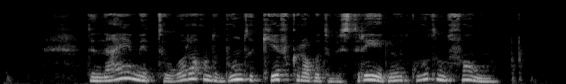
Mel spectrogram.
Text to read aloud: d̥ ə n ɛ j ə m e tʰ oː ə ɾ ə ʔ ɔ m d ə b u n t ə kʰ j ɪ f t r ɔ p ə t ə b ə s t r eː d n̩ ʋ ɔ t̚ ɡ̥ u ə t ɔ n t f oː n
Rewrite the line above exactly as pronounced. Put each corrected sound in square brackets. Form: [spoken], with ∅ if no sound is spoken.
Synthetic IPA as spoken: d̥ ə n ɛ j ə m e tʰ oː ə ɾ ə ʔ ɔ m d ə b u n t ə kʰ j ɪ f [k] r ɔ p ə t ə b ə s t r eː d n̩ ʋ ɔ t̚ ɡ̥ u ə t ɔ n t f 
